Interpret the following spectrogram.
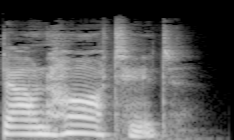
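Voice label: "downhearted", British English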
